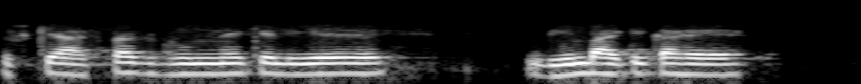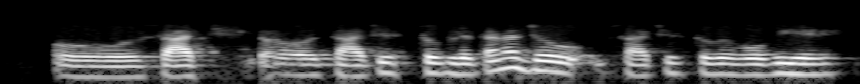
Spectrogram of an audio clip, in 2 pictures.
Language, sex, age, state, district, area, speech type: Hindi, male, 30-45, Madhya Pradesh, Bhopal, urban, conversation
